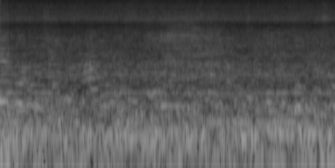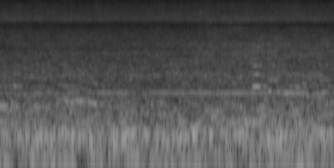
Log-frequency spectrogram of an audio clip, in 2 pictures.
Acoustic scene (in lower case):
subway train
